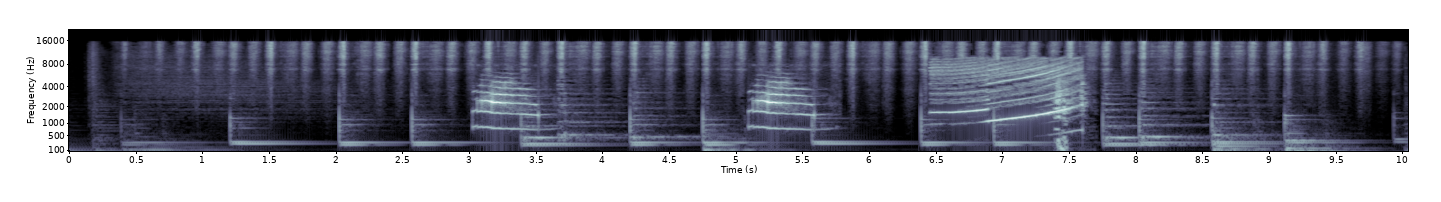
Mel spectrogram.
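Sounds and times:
background music with steady beat: 0.1s - 3.0s, 7.7s - 10.0s
cat meowing: 3.0s - 3.7s, 5.1s - 5.8s, 6.5s - 7.6s.

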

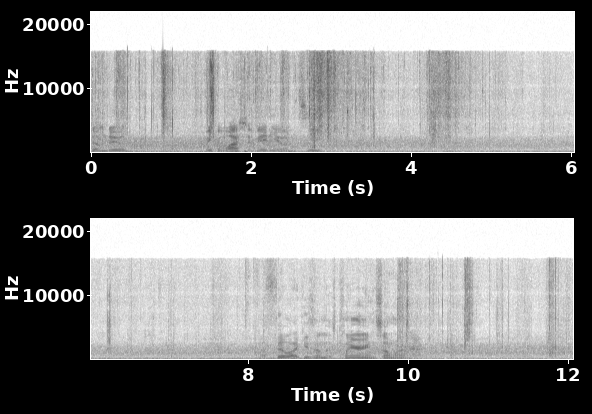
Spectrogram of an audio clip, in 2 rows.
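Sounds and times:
brush rustling: 0.0s - 8.3s
faint footsteps on dry ground: 0.0s - 12.0s
steady low hum: 0.0s - 12.0s.

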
